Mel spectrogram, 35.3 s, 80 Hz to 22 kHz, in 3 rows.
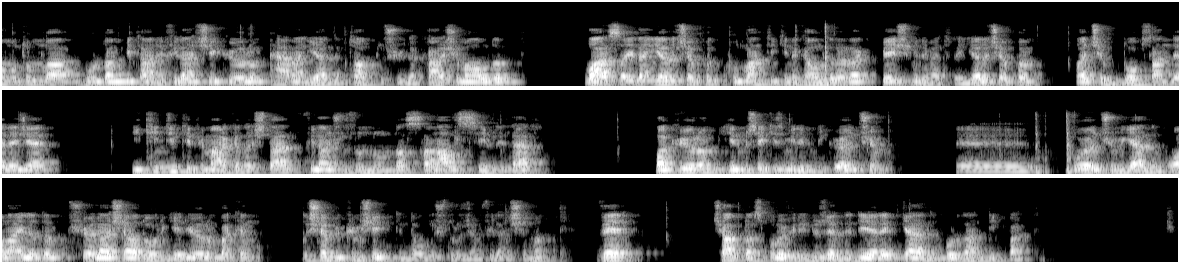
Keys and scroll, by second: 2.2 space, 7.8 5, 8.1 Return, 21.6 2, 22.0 8, 22.3 Return.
